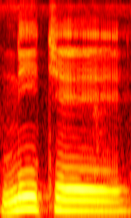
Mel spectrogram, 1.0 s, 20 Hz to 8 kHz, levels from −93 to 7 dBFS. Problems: none marked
